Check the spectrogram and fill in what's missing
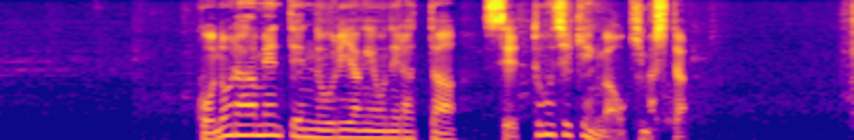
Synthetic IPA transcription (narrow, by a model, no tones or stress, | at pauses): ko̞no̞ɾaːmẽ̞nt̪ẽ̞nːo̞ɯ̟ɾʲiaɡe̞o̞ne̞ɾat̪ːa | se̞t̪ːo̞ːʑikẽ̞ŋɡa̰o̞̰kʲimaɕi̥t̪a̰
